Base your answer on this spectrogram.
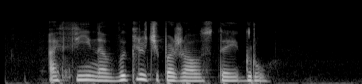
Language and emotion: Russian, neutral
